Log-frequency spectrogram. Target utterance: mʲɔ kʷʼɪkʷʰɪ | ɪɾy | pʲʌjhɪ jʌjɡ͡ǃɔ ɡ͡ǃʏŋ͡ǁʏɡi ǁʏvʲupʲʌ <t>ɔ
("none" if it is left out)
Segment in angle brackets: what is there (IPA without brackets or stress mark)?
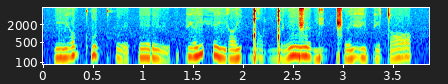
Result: t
